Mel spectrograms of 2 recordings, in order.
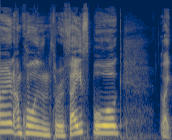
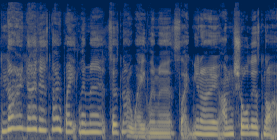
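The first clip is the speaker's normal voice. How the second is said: soft, higher voice of coaxing relatives; imitated reassurance; 4 semitones higher, 10 dB quieter than usual. Family coaxing her onto rides, soft mock reassurance. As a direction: imitate them softly, starting high and easing down.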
